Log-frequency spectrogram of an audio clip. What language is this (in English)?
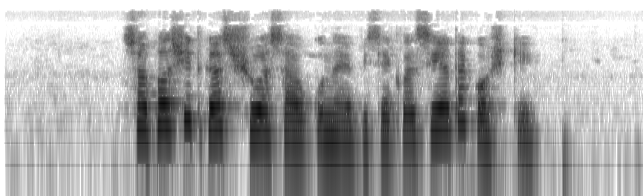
Georgian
